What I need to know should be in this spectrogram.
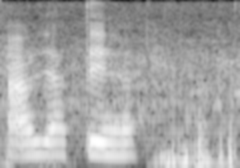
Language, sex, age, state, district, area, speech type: Urdu, female, 60+, Bihar, Darbhanga, rural, spontaneous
